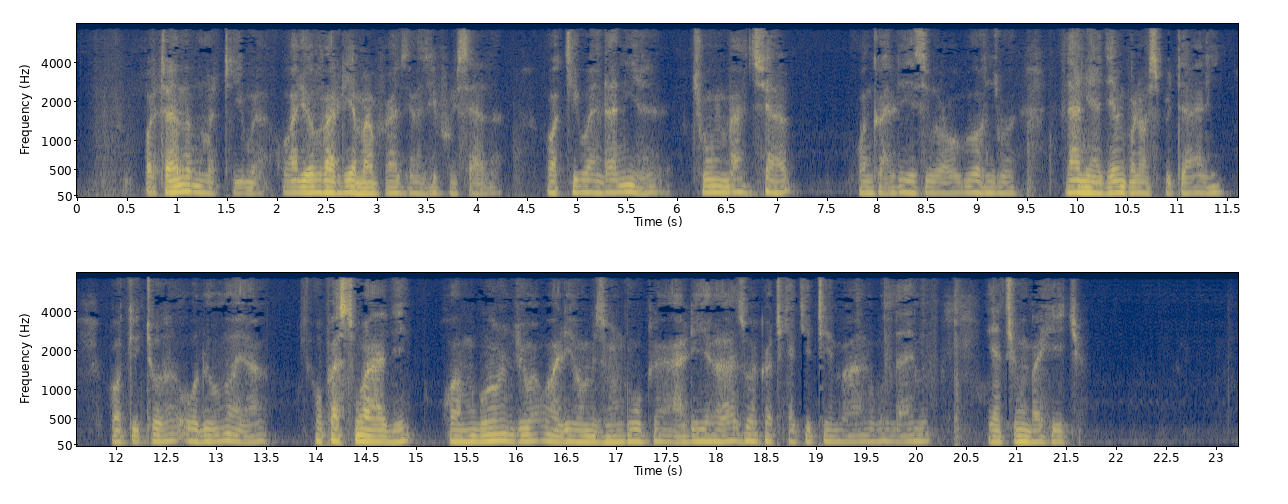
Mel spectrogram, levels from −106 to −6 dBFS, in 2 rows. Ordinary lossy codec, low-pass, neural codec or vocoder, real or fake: MP3, 32 kbps; 7.2 kHz; codec, 16 kHz in and 24 kHz out, 0.8 kbps, FocalCodec, streaming, 65536 codes; fake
